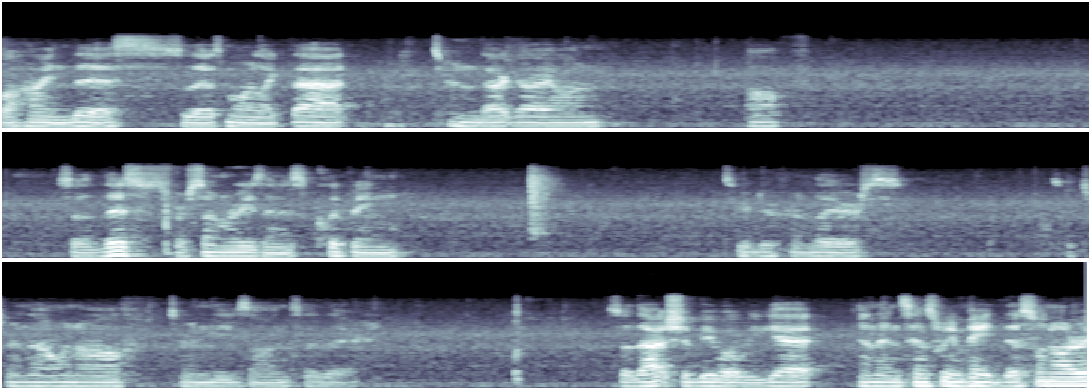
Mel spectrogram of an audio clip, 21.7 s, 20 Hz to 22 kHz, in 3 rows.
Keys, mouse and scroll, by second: 8.3 alt+click, 9.4 alt+click, 12.1 alt+click, 13.9 click, 15.7 alt+click, 16.7 alt+click, 20.1 click, 20.9 alt+click.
